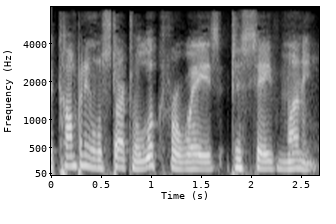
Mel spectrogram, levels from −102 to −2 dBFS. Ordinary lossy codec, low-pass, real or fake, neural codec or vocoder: MP3, 48 kbps; 7.2 kHz; fake; codec, 44.1 kHz, 2.6 kbps, SNAC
